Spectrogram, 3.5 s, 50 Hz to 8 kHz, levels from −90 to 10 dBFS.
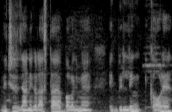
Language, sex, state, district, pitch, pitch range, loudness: Hindi, male, Bihar, Jahanabad, 115 Hz, 110-115 Hz, -25 LUFS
